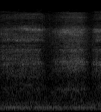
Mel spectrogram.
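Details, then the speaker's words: Sleeping child in a pediatric emergency lecture: harsh, low-pitched, raspy inspiratory stridor with barking cough from upper airway narrowing; inspiratory stridor. "estilo el exterior fundamentalmente es ese sonido eso se llama estilo todos de perro estilo y usualmente es inspirador"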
